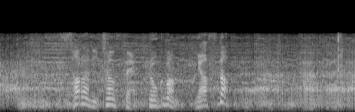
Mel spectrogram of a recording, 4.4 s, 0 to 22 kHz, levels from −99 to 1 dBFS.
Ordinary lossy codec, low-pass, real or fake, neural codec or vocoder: none; 7.2 kHz; fake; vocoder, 22.05 kHz, 80 mel bands, HiFi-GAN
